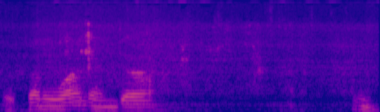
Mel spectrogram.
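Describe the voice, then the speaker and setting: A man's voice: lowish voice, little pitch movement, very slow, mellow, lo-fi sound. A man reading poetry aloud and commenting informally, musing and rambling as he goes, often repeating phrases. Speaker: poetry reader. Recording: noisy amateur home recording.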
